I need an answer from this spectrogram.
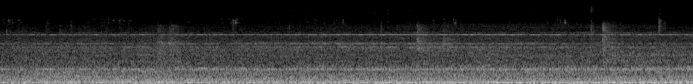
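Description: Passenger train rolling slowly along a station platform: a steady rumble of the coaches with a faint, thin, steady whine above it.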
